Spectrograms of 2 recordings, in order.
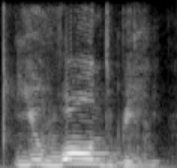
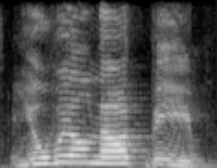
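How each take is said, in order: First: Will and not merge into one syllable. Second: Will and not are said as separate words.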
